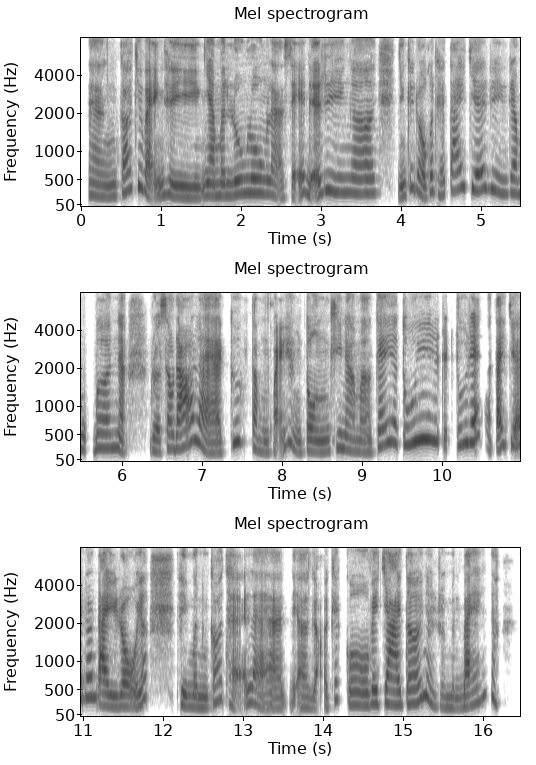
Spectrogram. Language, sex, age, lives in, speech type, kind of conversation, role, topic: Vietnamese, female, 30-34, Vietnam, conversation, podcast, guest, Bạn làm gì để bảo vệ môi trường xung quanh mình?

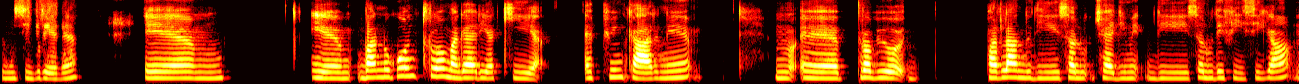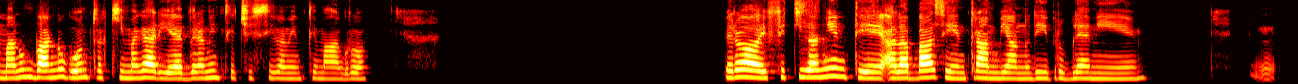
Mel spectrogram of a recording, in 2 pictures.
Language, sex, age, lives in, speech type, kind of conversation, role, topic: Italian, female, 20-24, Italy, conversation, unstructured, none, Cosa ne pensi della pressione sociale di dover essere sempre in forma?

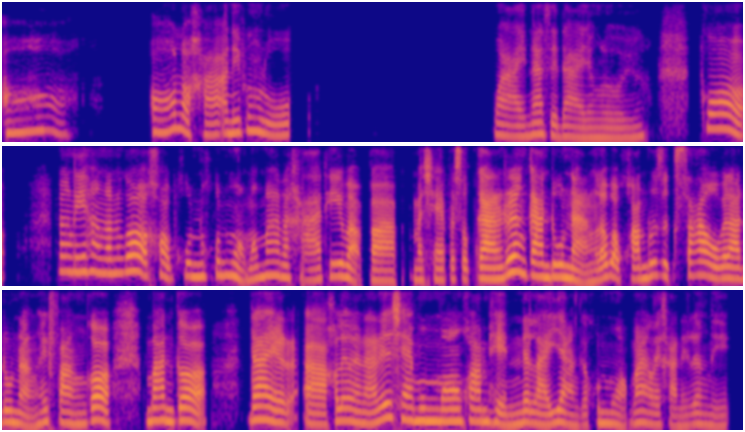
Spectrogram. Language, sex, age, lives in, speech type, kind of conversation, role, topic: Thai, female, 25-29, Thailand, conversation, unstructured, none, คุณเคยรู้สึกเศร้าจากหนังเรื่องไหนบ้าง?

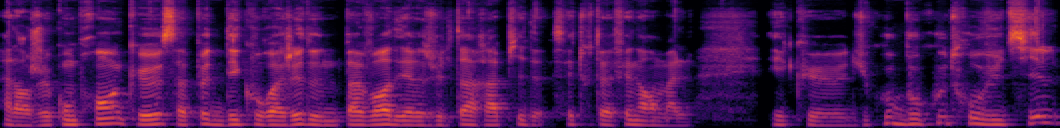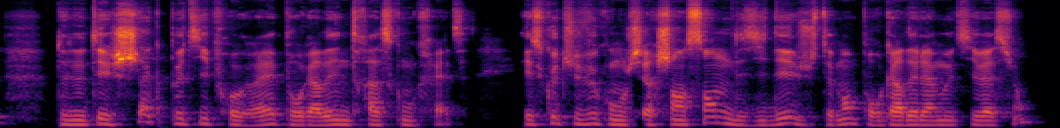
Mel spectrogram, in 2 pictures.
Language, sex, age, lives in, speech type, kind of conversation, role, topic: French, male, 30-34, France, read, expert-assistant, expert, Quand tu lis des astuces sur comment on dépense ou économise, comment tu vérifies si c’est sérieux ?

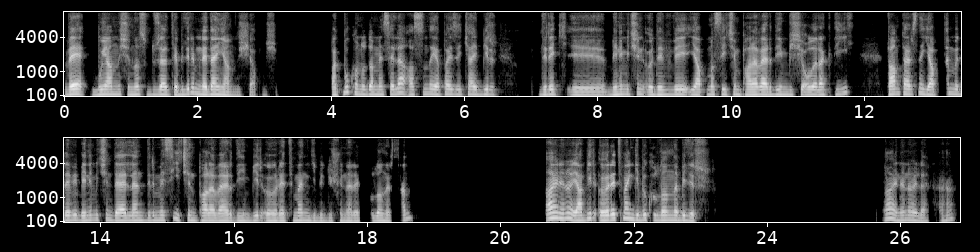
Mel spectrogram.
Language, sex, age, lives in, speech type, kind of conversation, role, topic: Turkish, male, 20-24, Poland, conversation, podcast, guest, Teknoloji öğrenmeyi nasıl kolaylaştırır?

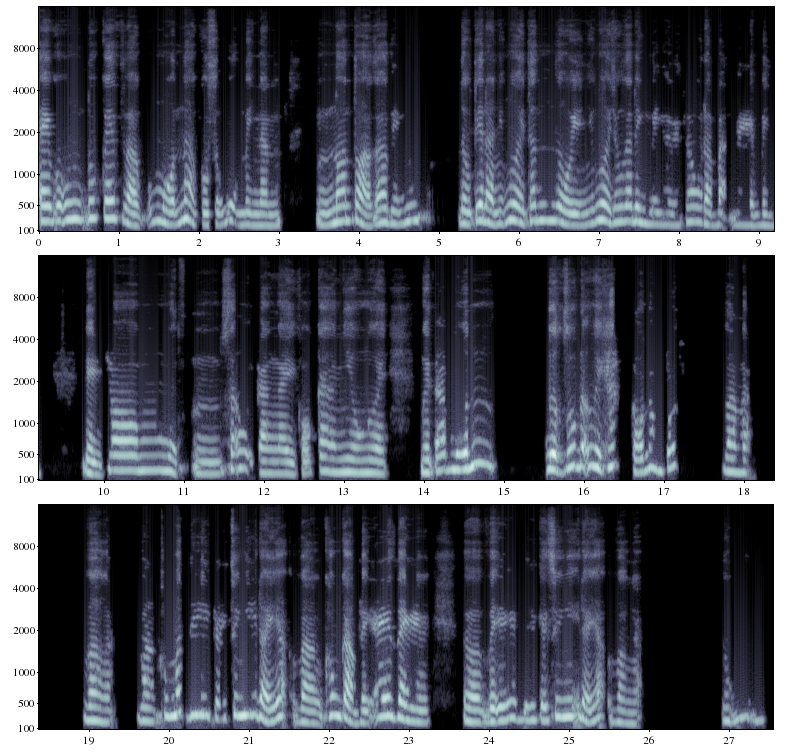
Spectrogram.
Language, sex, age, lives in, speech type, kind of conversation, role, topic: Vietnamese, male, 30-34, Vietnam, conversation, unstructured, none, Bạn có nghĩ rằng lòng tốt rất quan trọng không, và vì sao?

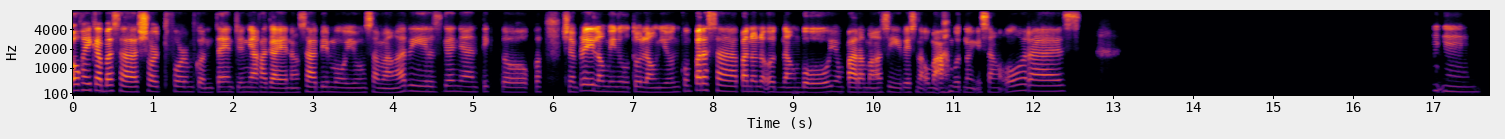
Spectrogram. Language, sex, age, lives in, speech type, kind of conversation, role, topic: Filipino, female, 25-29, Philippines, conversation, podcast, host, Paano nakaapekto ang midyang panlipunan sa paraan mo ng panonood?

